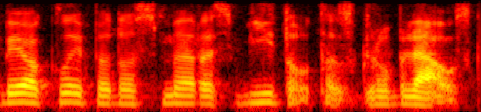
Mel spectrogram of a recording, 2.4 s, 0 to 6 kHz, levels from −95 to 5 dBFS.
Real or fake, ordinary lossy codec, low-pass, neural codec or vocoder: fake; Opus, 64 kbps; 5.4 kHz; vocoder, 22.05 kHz, 80 mel bands, HiFi-GAN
